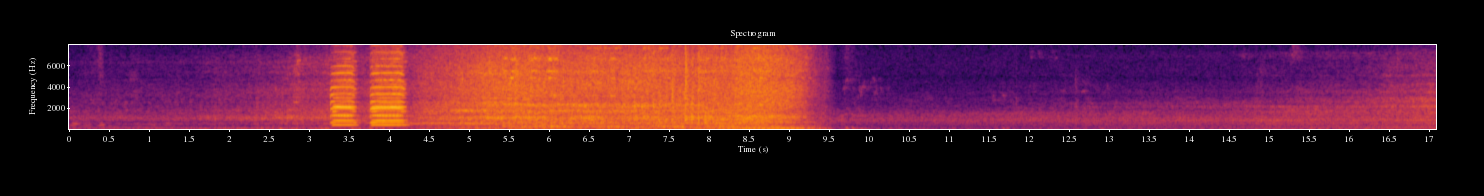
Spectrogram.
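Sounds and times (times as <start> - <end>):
passenger train passing: 0.0 - 17.0
train horn blasts: 3.2 - 4.4
diesel locomotive throb: 3.2 - 9.6.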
